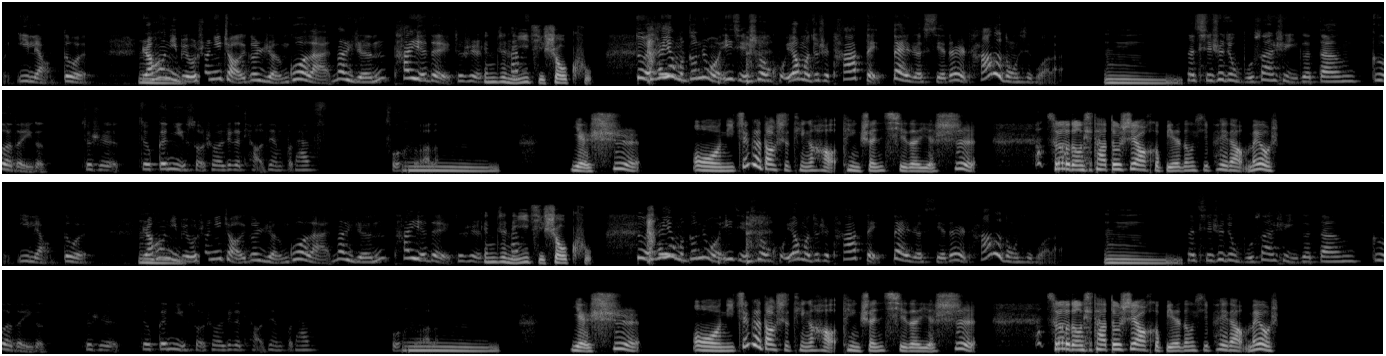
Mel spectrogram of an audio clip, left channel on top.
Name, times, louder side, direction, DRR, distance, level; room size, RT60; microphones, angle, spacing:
voice 1, 0.0-5.2 6.3-10.5 11.9-14.3 14.6-17.0 17.7-18.2 24.1-24.5, left 4 dB, 50° left, 0.7 m, -36 dB
voice 2, 1.4-1.7 4.8-6.7 7.4-7.5 11.0-11.8 17.8-19.1 19.5-20.2 20.7-26.6, right 1 dB, 5° right, 0.5 m, -31 dB
head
